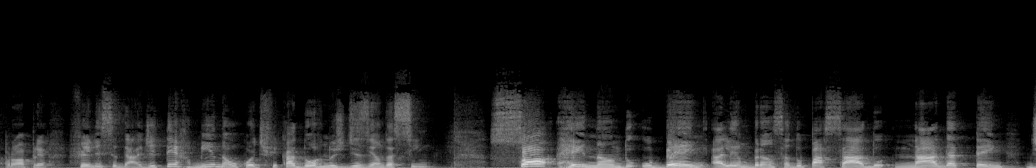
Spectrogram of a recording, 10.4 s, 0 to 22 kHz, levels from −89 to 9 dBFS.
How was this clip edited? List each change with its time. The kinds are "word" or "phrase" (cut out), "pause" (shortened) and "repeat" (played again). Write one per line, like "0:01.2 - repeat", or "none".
none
